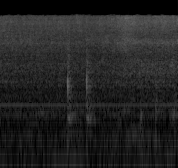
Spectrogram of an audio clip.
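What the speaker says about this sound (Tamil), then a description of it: "வெங்காயம் நல்லா வதங்கின பிறகு இப்போ தக்காளி போட்டிருக்கோம்" Chopped tomatoes and onions sauté in a pan as pasta sauce starts, a soft, steady sizzle with a couple of faint scrapes from stirring.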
